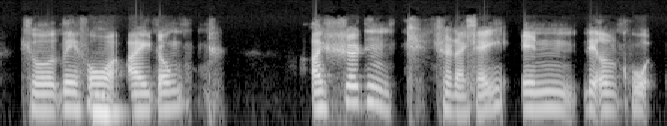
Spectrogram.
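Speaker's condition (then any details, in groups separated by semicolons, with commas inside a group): Cerebral palsy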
